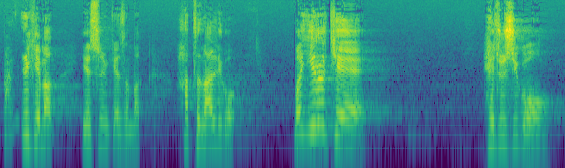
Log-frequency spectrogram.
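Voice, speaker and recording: Lively, high-voiced pastor preaching. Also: male voice, normal speed. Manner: lively storytelling with rhetorical questions. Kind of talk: sermon. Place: church sanctuary. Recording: reverberant church hall.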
